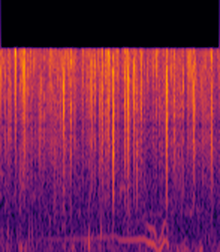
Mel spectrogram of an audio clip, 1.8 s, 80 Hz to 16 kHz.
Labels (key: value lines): label: biophony, cascading saw
recorder: SoundTrap 600 or HydroMoth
